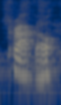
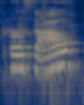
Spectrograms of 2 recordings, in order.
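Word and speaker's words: curaçao: one ounce blue croc croco and i know that's not how you say it paracel no it's like current curacao two ounces of vodka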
